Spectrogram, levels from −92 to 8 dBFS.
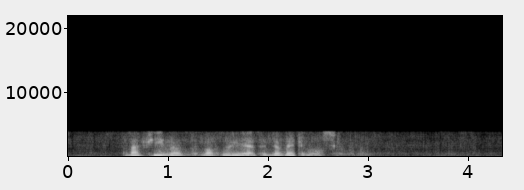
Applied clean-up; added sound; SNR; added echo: neural separator model SepFormer WHAMR!.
